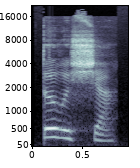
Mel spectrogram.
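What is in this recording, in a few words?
"тӧлысся", Komi, female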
